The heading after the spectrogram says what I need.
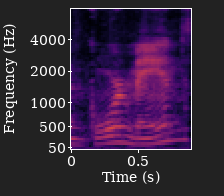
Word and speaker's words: gourmand: It's Gourmand. like yeah. Okay.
